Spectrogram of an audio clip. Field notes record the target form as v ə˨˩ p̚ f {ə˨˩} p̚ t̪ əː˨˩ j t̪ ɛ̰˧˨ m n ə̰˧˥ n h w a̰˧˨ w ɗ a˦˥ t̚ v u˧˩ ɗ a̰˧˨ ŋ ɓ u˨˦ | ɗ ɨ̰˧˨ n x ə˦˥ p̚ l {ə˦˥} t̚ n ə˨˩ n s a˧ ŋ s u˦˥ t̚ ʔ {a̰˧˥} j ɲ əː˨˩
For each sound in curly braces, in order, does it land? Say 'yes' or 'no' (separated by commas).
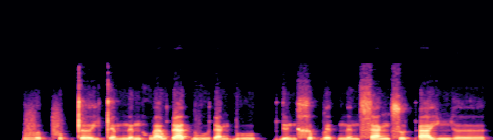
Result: yes, no, no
